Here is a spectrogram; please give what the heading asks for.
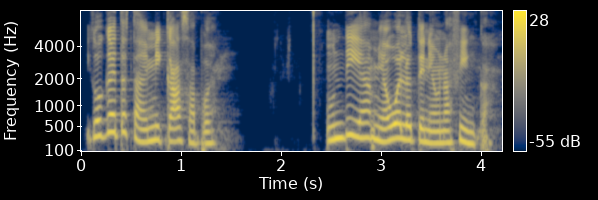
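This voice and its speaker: A woman's voice: on the high side, animated, fast. A woman, co-hosting a podcast and telling stories in slangy casual chat. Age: 20s. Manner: chatty storyteller, slangy and laughing. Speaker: podcast co-host.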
